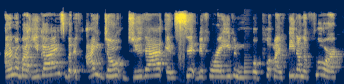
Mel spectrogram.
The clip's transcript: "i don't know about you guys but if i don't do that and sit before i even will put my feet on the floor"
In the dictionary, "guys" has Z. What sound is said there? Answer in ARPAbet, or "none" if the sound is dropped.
Z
